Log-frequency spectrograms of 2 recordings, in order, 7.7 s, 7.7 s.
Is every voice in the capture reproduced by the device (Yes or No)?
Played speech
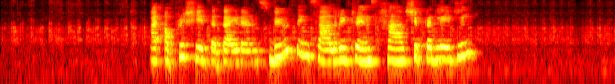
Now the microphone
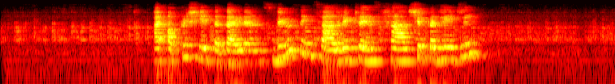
Yes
